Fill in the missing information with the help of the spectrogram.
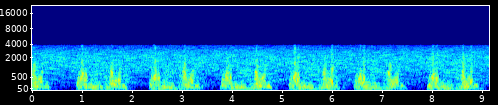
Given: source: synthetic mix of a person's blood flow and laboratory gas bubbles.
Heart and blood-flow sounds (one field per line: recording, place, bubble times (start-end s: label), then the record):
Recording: Doppler ultrasound of blood flow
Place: precordium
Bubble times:
no bubbles
From the record:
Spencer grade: 0 (complete lack of bubble signals)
